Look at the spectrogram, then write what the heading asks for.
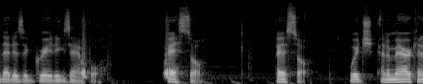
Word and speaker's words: peso: So, in Spanish, one vowel always equals one vowel sound. Here's a word that is a great example. Peso. Peso, which an American accent will pronounce as peso.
